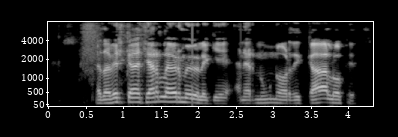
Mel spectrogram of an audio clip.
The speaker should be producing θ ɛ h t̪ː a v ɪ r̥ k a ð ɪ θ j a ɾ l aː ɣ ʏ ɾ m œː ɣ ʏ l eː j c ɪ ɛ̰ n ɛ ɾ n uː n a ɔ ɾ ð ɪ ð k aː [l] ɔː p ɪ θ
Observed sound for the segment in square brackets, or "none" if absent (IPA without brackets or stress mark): l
